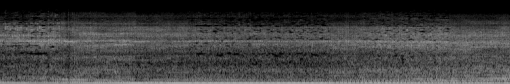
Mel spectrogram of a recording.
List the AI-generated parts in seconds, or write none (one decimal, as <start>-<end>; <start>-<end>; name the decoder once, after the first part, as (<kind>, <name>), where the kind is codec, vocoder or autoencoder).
0.6-1.9 (codec, SNAC); 3.3-3.7; 4.5-5.1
